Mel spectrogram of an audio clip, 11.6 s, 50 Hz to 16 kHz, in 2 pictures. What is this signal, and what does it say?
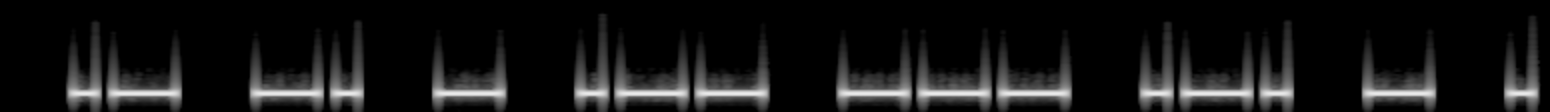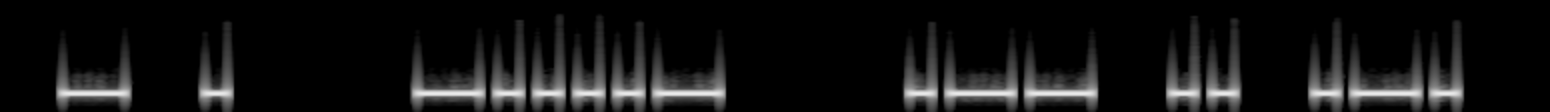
Morse code, heard as a keyed tone, about 16 wpm, 680 Hz. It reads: ANTWORTETE - WIR
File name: Morsekurs / Witze / Witz 25. Oktober 2022 70 F80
